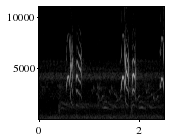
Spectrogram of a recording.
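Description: Brown-headed nuthatches foraging in Apalachicola National Forest call: quick paired squeaky notes in three short bursts, clear, over a steady high insect drone and a faint low rumble.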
